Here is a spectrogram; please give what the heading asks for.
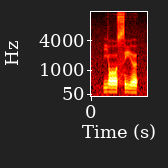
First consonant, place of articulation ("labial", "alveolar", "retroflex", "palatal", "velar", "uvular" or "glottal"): palatal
